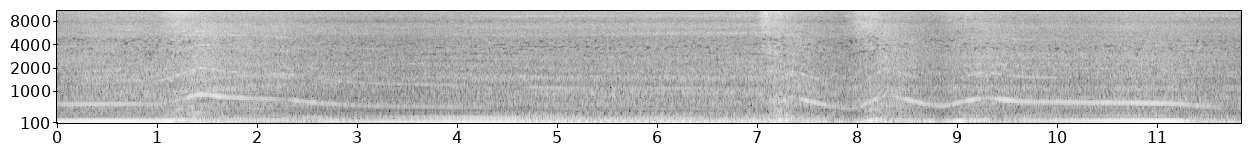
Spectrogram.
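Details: Ford Ranchero 351 Cleveland V8, running after 20 years off the road: surges and sags as throttle is worked, never settling to steady idle, stall-prone; blamed on a known vacuum leak.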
